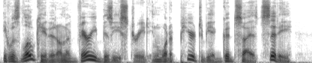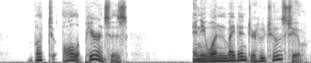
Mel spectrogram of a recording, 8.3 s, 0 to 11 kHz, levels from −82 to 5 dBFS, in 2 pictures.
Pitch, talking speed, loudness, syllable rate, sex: 115 Hz, 200 wpm, -19 LUFS, 6.5 syllables/s, male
